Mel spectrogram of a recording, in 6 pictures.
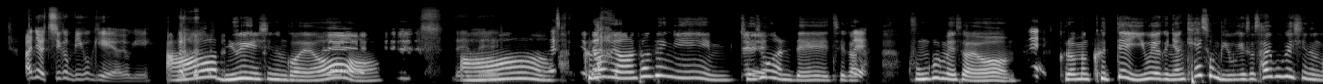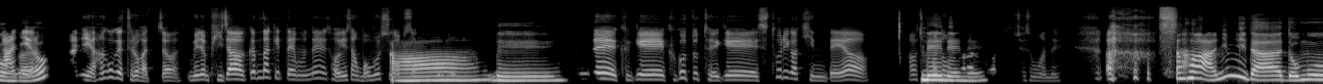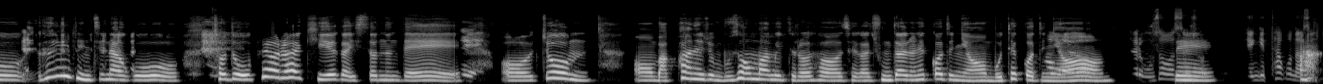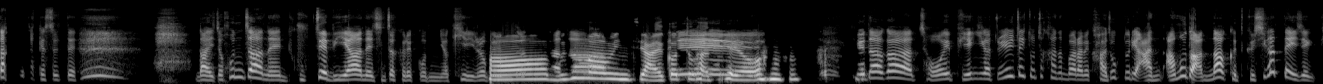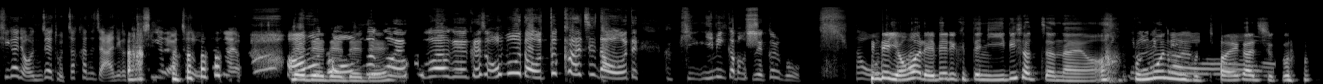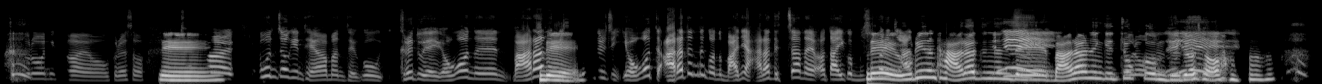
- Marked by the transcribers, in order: other background noise; laugh; distorted speech; sniff; tsk; unintelligible speech; laughing while speaking: "아"; laugh; laughing while speaking: "아"; gasp; sigh; laugh; laugh; gasp; teeth sucking; laugh; laughing while speaking: "가지고"; laughing while speaking: "느려서"
- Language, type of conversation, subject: Korean, unstructured, 처음으로 무언가에 도전했던 경험은 무엇인가요?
